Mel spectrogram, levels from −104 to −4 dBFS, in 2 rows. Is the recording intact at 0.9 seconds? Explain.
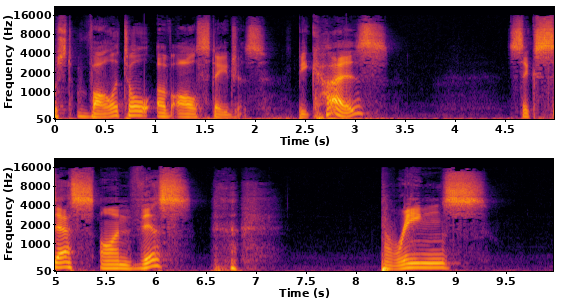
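No. Overlapping chunks disrupt the audio from 0.89 to 0.91 s, just before "of all stages." The speech was handled in 2-second chunks, and this chunk began before the previous one had finished. The last 20 ms of the preceding chunk therefore play twice at the join. That short duplicated slice breaks the flow of the speech and is heard as a brief click or stutter right where the next phrase begins.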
